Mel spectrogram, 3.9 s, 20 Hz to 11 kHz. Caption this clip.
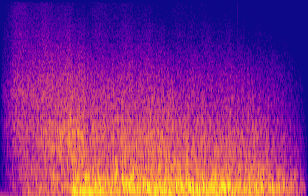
In this sound so I used a "fad cross out" to decrease the amplitude at the end, an echo effect and melt in the opening and finally normalize to -0.5 db.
